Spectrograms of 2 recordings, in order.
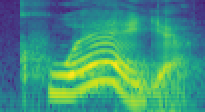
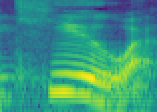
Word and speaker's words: queue: Then they told us to stand in a quay. Oh my god, you should say I wanted to stand in a queue.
